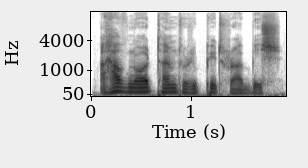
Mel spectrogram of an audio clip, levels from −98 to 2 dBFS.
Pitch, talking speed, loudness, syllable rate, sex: 105 Hz, 215 wpm, -18 LUFS, 5.1 syllables/s, male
